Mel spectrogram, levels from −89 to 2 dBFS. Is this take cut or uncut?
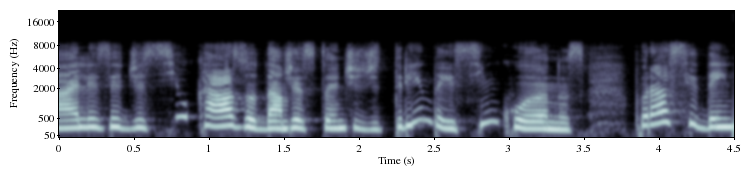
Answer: cut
